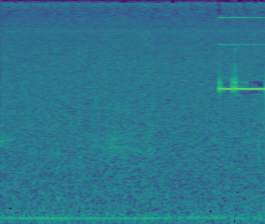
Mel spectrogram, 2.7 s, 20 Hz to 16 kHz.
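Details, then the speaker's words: Fluke meter on continuity checking fuses on a 2006 Can-Am Outlander Max 500 with battery trouble and no ECM communication: quiet hum, then a steady high beep starts and holds; continuity, fuse good. "so I got it where when you touch these two it makes a nice beeping sound that way you know you're getting a connection"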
